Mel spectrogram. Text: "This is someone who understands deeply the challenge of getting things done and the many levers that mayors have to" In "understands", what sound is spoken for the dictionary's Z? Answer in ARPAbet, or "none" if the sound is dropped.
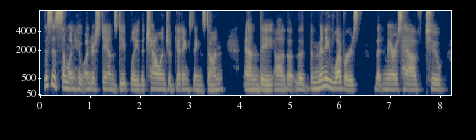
Z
